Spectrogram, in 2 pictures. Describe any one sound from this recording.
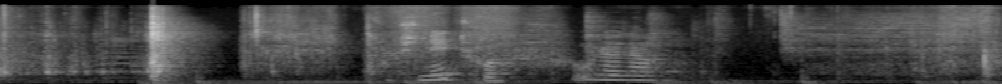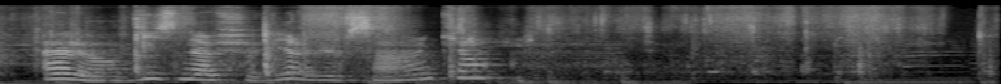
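Paper rustles as it is handled and slid into place.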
